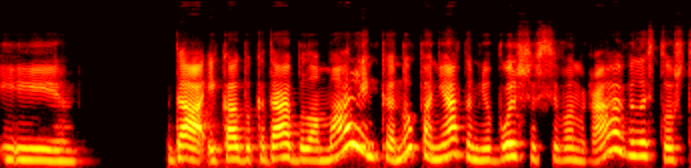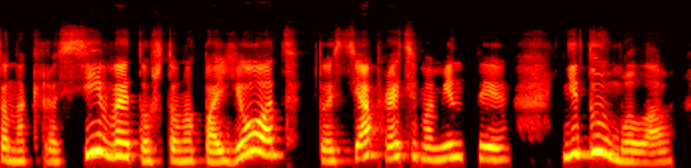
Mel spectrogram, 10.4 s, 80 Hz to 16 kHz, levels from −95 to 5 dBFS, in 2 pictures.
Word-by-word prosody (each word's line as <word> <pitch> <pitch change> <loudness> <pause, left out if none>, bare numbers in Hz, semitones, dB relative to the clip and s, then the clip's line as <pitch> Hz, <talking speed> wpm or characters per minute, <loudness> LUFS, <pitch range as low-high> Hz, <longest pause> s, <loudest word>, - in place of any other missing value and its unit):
И 210 -3 -3 0.8
да, 235 +3 +7
и, - - -4
как 225 +2 +2
бы, 220 - -4
когда 235 +2 +3
я 255 - +2
была 210 -1 -2
маленькая, 270 - +3
ну, 330 - -2
понятно, 295 - 0
мне 210 0 -3
больше 260 +3 0
всего 220 -1 -8
нравилось 280 - -1
то, 220 - -3
что 220 +1 -7
она 195 0 -7
красивая, 275 - +1
то, 195 -8 -7
что 200 +1 -7
она 195 0 -7
поёт. 195 - +1 0.3
То 200 - -6
есть 195 0 -9
я 250 - +5
про 275 -5 -3
эти 270 +1 -4
моменты 230 -1 -3 0.4
не 295 +5 0
думала. 190 - 0
225 Hz, 180 wpm, -22 LUFS, 200-275 Hz, 0.8 s, да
